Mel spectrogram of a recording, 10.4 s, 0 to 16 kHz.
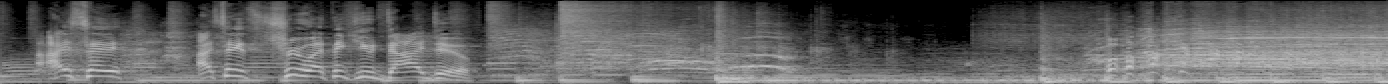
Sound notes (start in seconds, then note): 4.0 cheering; 8.1 laughing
